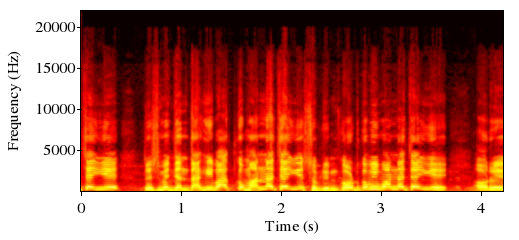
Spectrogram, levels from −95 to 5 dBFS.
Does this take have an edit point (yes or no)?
no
